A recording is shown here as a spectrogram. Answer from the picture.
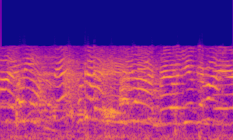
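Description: A group of children's voices calling out over one another, excited, during a game of musical chairs.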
